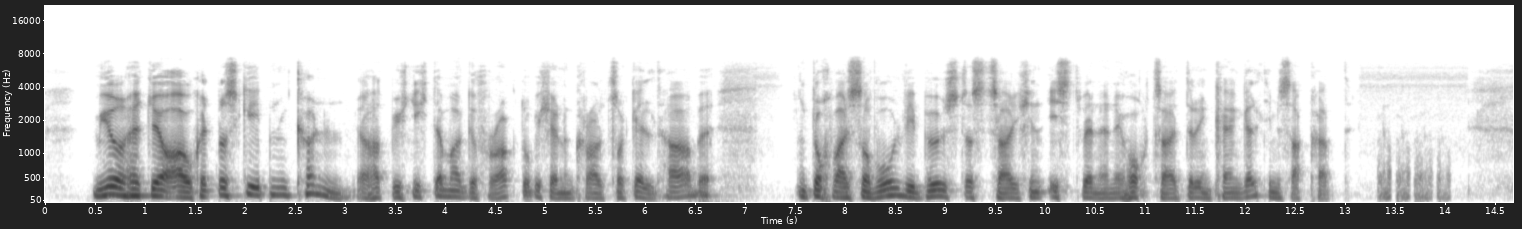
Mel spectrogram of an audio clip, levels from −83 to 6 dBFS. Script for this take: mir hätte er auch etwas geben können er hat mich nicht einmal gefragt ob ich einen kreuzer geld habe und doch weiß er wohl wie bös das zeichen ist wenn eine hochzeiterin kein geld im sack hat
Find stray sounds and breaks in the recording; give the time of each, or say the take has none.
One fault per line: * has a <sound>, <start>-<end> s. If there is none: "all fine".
* has a laugh, 13.3-14.1 s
